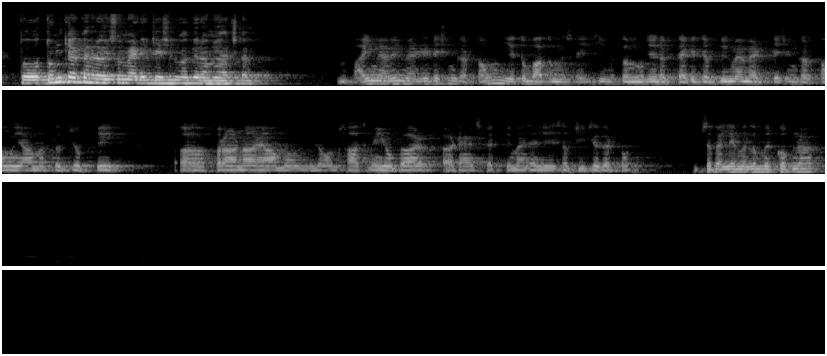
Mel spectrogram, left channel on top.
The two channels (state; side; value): silent; right; 60 dB below the other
